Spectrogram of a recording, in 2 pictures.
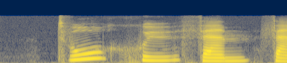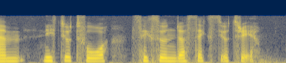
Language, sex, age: Swedish, female, 25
